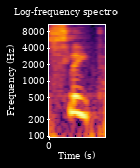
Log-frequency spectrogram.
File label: "sleep", English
